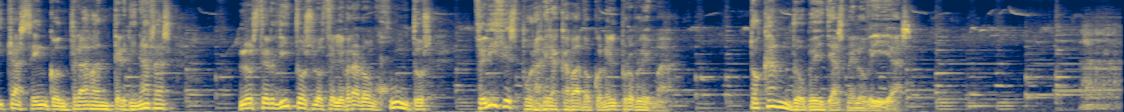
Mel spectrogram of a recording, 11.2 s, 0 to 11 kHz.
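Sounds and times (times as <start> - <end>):
speech: 0.0 - 6.8, 7.5 - 9.2
wolf growling hungrily: 10.6 - 11.2.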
